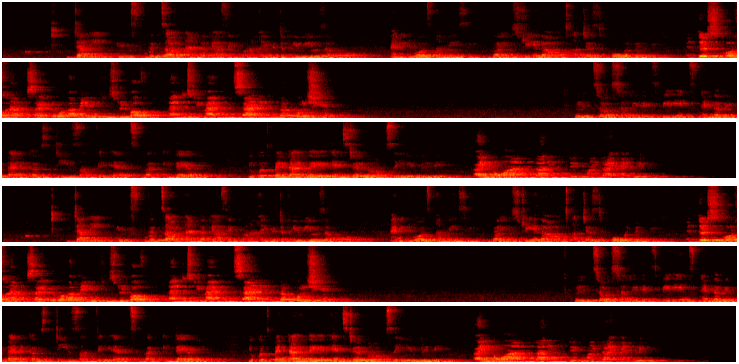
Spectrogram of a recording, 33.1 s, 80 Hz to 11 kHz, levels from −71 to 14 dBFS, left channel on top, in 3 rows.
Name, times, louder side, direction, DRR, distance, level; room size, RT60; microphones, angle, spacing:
voice 1, 1.1-5.3 5.8-9.9 19.6-25.2 25.7-28.8, equal, 15° right, -4 dB, 1.8 m, -30 dB
voice 2, 10.3-13.1 13.5-16.0 29.1-31.6, equal, ahead, -7 dB, 2.4 m, -27 dB
7.4 x 5.7 x 6.2 m, 1.5 s
head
